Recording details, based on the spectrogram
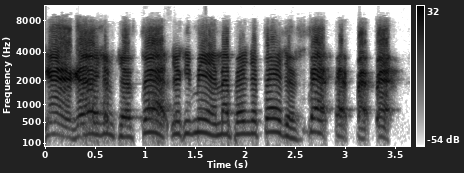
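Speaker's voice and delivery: very high, squeaky, cartoonish character voice. Retelling a movie scene where a player taunts an opponent: imitating Cartman voice. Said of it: "does the Cartman voice to the dude".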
